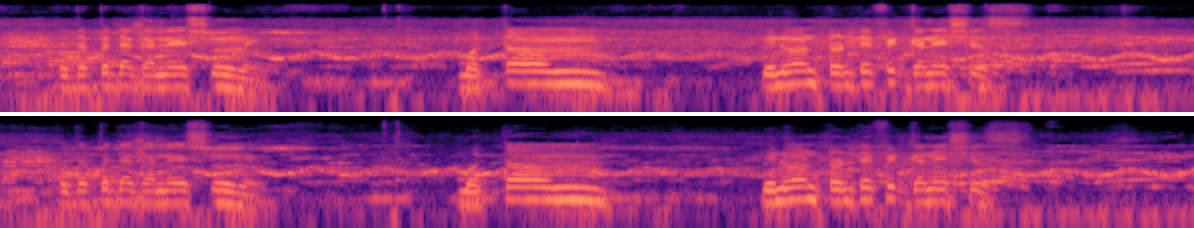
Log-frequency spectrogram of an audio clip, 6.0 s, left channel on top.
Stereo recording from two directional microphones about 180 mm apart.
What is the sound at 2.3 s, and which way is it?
Speech, 20° right (ahead or behind).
